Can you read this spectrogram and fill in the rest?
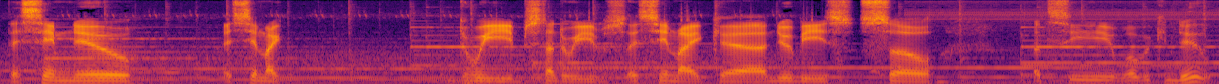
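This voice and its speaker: A man's voice: on the low side, steady tone, slow pace, long pauses, music in the background. A young man doing casual, sweary gaming commentary as a streamer. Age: young adult. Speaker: video game streamer. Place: indoor room, seated at a desk. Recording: game audio behind.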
